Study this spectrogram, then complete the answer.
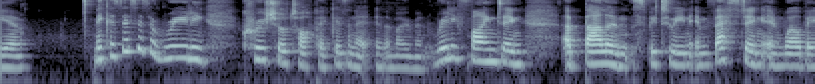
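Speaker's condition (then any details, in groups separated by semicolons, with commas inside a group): No condition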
